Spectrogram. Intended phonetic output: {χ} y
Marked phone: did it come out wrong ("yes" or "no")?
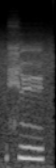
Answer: yes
